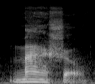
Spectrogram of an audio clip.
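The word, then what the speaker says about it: מָשָׁל: Eu acho que se pronuncia assim, Marshal.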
